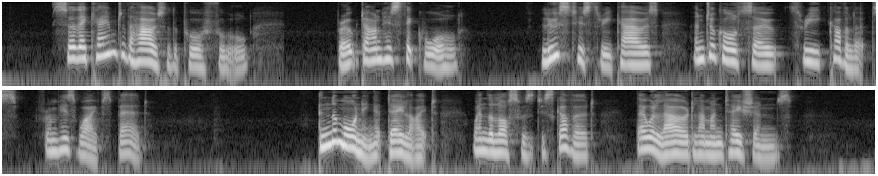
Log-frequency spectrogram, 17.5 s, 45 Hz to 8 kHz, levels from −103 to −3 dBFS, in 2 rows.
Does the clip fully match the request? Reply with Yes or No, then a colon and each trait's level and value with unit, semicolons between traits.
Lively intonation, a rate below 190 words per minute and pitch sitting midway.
Yes: wide, 6.6 semitones; average, 145 wpm; medium, 175 Hz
